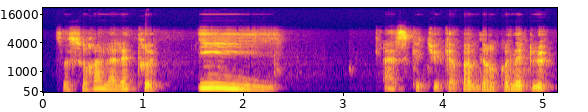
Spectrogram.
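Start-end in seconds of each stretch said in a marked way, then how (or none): 1.5-2.3 I held long and loud, gliding down; drawn-out letter. Shown as a demonstration. Teacher dictating a letter to a young pupil, drawn-out I. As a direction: stretch out "I" so the child hears it.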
